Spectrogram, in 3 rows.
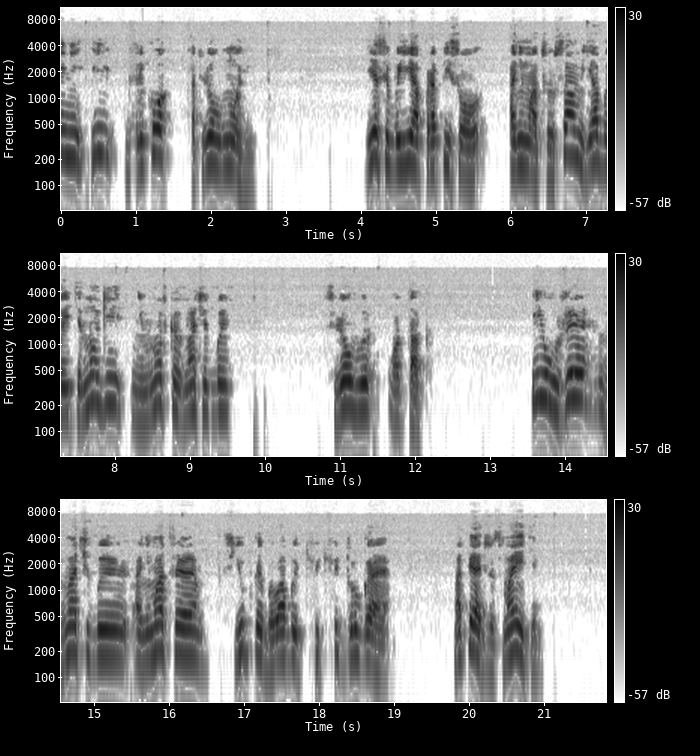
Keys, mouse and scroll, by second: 0.5 click, 1.6-2.9 drag, 4.4 click, 5.8-7.3 drag, 10.0 g, 11.7-14.1 middle drag, 15.5 KP_1, 16.4-19.0 middle drag, 21.4-21.8 drag.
